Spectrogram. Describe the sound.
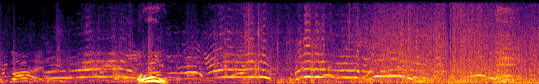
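A crowd of frightened people cry out and shout over one another as a rain-soaked street, built on a retaining wall next to train tracks, collapses and cars fall off the side of the road. Their voices rise and fall in alarm, with one loud startled exclamation early on, over a steady rushing hiss.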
